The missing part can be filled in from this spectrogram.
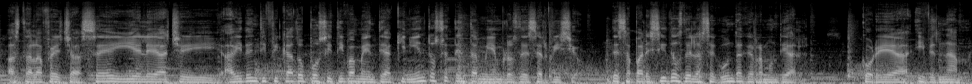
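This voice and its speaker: A man reading scripted narration in a measured, serious nature-documentary manner. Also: medium pitch. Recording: music behind the voice. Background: background music.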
